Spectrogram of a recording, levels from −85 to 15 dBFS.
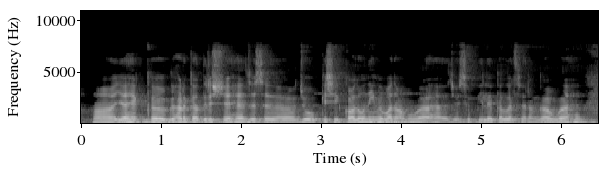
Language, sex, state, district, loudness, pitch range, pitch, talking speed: Hindi, male, Bihar, Sitamarhi, -17 LUFS, 140-170 Hz, 155 Hz, 205 wpm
